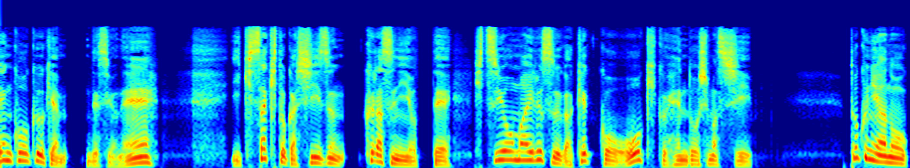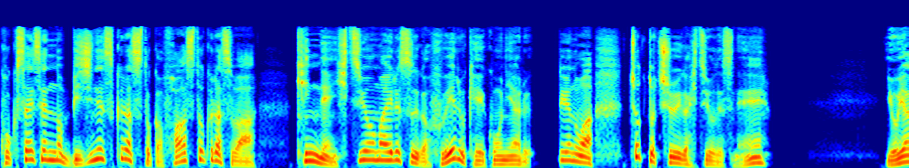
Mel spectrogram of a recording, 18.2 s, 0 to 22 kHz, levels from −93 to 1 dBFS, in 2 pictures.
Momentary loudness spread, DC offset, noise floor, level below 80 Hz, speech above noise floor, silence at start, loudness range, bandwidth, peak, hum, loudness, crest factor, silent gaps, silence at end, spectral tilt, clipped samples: 9 LU; under 0.1%; -84 dBFS; -50 dBFS; 65 dB; 0 s; 3 LU; 12 kHz; -2 dBFS; none; -19 LUFS; 18 dB; none; 0 s; -5 dB/octave; under 0.1%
